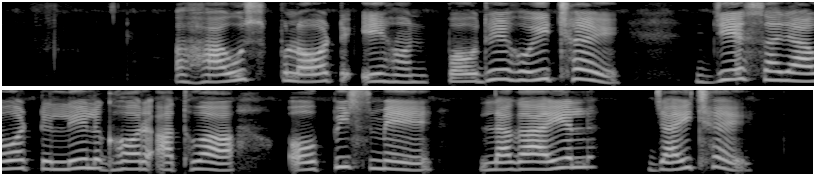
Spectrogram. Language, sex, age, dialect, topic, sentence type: Maithili, female, 25-30, Eastern / Thethi, agriculture, statement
